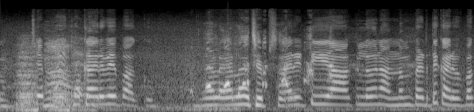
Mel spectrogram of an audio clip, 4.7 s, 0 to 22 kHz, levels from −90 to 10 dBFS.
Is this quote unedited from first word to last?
yes; 0 cuts

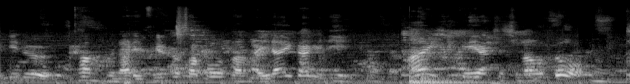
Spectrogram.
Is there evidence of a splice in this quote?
no; 0 cuts

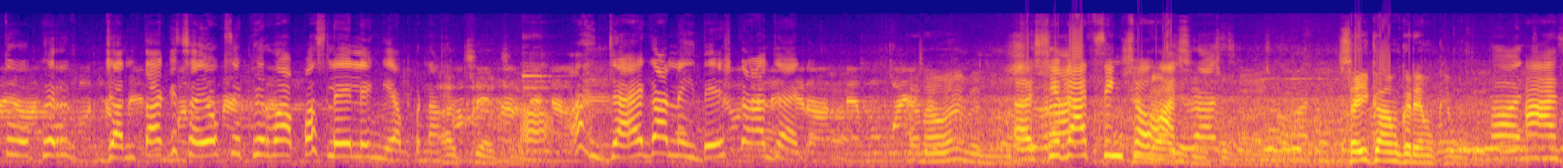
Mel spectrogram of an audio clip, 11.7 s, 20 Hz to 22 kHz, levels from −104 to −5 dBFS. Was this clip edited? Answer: yes; 1 cut; at 6.9 s

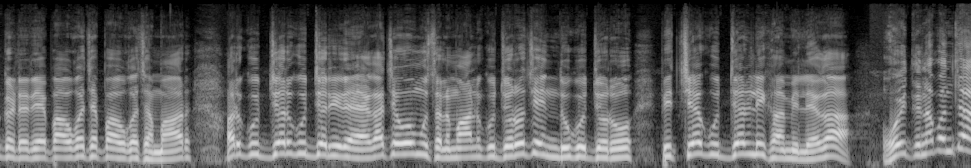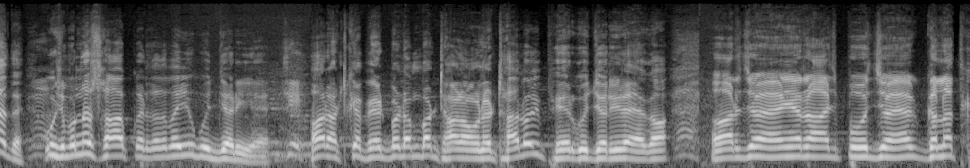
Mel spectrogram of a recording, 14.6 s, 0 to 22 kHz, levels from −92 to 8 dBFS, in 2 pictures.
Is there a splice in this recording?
yes; 2 cuts; at 6.5 s, 12.5 s

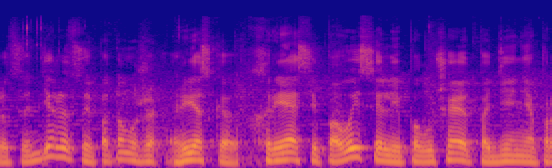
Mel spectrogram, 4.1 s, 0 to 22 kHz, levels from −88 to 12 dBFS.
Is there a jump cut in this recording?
yes; 1 cut; at 1.3 s

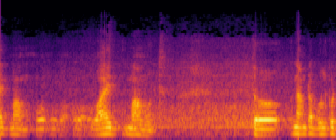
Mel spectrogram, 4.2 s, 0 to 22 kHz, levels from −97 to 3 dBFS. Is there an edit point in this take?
no; 0 cuts

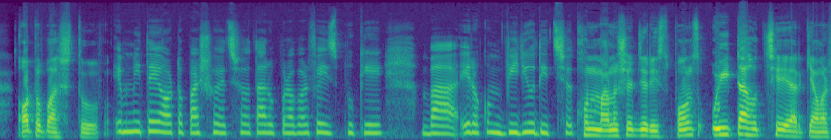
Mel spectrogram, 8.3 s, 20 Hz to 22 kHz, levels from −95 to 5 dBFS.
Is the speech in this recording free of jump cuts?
no; 2 cuts; at 1.1 s, 5.8 s

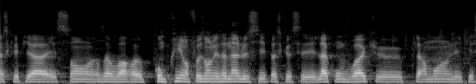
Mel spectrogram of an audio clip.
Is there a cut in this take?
yes; 1 cut; at 1.0 s

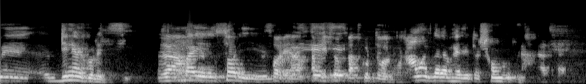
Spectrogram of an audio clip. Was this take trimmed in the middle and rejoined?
no; 0 cuts

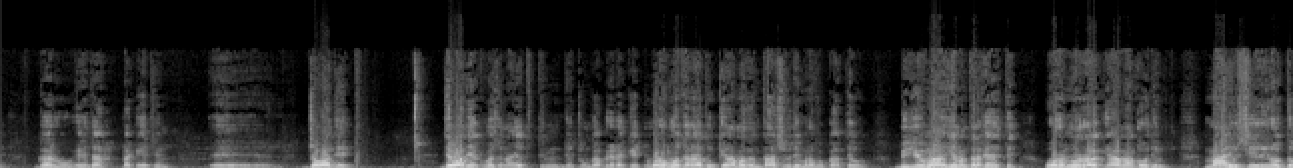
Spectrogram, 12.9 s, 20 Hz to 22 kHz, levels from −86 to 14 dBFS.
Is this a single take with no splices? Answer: no; 1 cut; at 6.4 s

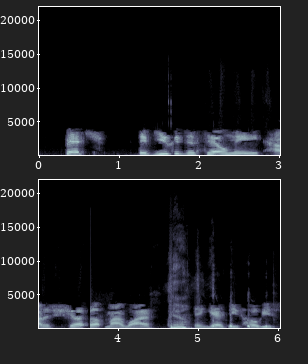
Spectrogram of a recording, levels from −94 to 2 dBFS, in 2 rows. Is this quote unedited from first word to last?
no; 2 cuts; at 1.1 s, 3.6 s

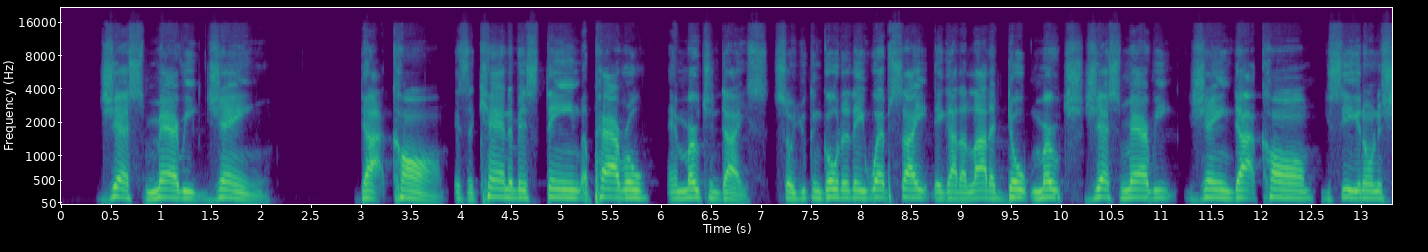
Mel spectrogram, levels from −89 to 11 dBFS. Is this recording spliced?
yes; 1 cut; at 1.9 s

